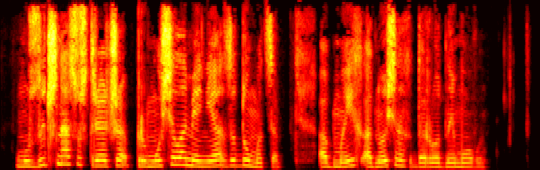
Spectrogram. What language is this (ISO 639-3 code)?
bel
